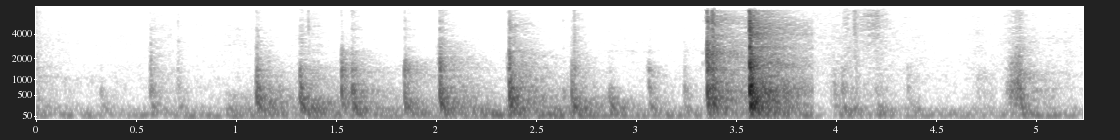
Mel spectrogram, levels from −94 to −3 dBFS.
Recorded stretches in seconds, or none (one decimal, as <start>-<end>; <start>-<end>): 0.0-5.2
